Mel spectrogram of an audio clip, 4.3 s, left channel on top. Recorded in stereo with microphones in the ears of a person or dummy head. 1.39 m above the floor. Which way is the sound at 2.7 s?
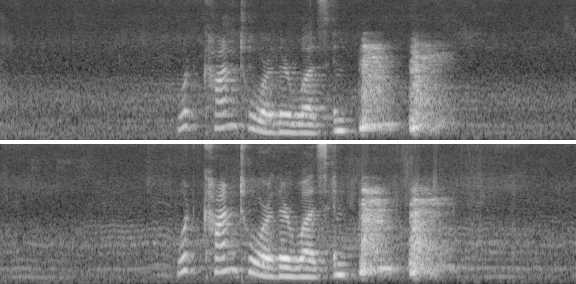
35° right (ahead or behind).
